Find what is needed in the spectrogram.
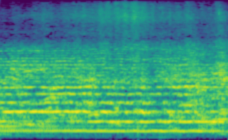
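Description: A live pagode samba group holding one long, steady chord at the end of a sung phrase, with hardly any percussion.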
